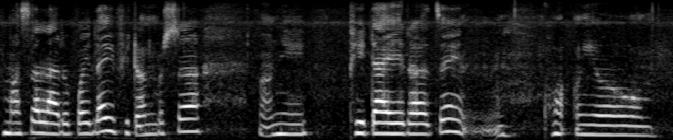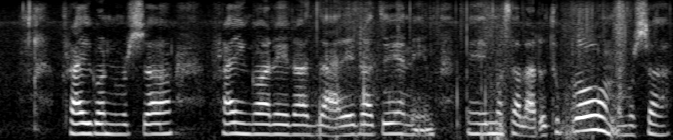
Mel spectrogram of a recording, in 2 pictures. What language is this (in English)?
Nepali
